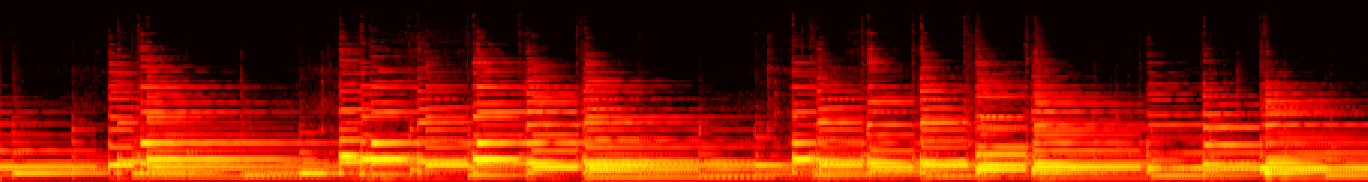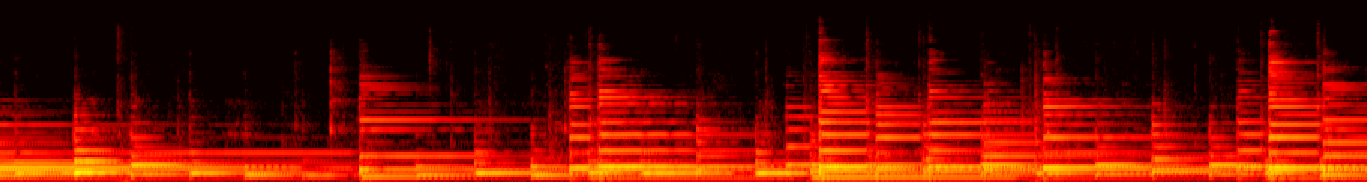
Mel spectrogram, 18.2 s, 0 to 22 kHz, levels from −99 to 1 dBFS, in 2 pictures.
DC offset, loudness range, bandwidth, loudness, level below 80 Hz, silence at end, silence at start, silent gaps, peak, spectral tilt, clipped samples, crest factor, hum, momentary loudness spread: under 0.1%; 9 LU; 8.4 kHz; -34 LUFS; -74 dBFS; 0 s; 0 s; none; -14 dBFS; -8 dB/octave; under 0.1%; 18 dB; none; 13 LU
